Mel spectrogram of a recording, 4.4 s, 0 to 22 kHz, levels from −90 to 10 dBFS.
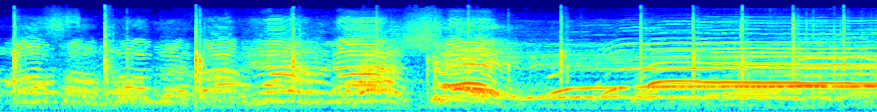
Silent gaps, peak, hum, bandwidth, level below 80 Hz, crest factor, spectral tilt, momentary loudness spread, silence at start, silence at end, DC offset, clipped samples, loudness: none; 0 dBFS; none; 18 kHz; -62 dBFS; 14 dB; -0.5 dB/octave; 10 LU; 0 s; 0 s; 0.1%; under 0.1%; -14 LUFS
